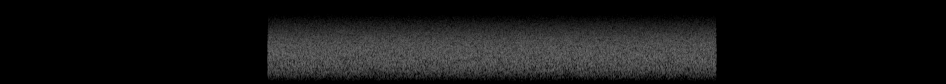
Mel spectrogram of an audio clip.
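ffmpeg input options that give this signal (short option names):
-f lavfi -i "anoisesrc=c=white:d=4.48:r=44100:seed=1,highpass=f=880,lowpass=f=2500,volume=-21.3dB"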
